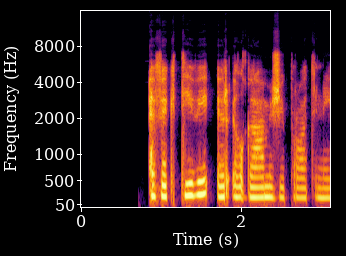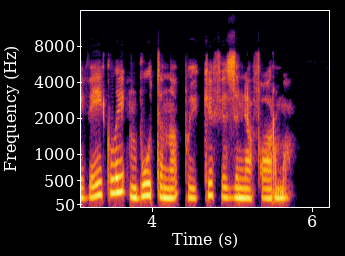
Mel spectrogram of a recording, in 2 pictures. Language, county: Lithuanian, Alytus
